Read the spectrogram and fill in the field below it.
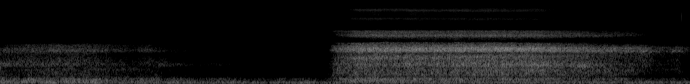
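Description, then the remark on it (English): Slow, audible Ujjayi pranayama breathing through the nose: a soft hissing breath, a brief pause, then a longer, louder exhale out the nostrils with a steady, whooshing white-noise rush. No one speaks. “See if you can hear the sound of your exhale as you breathe out your nostrils.”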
